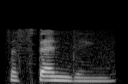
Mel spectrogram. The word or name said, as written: suspending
